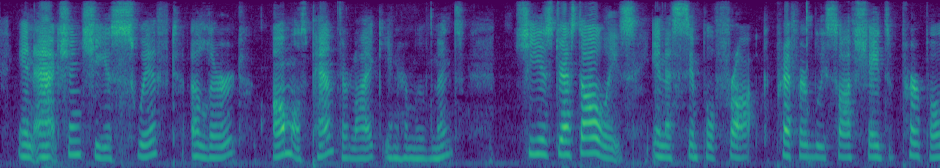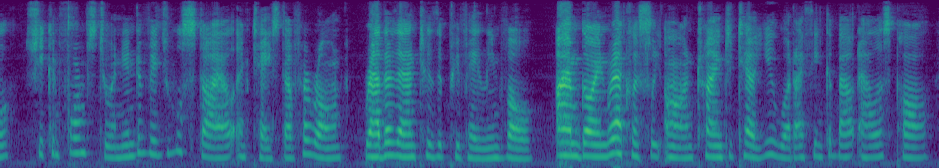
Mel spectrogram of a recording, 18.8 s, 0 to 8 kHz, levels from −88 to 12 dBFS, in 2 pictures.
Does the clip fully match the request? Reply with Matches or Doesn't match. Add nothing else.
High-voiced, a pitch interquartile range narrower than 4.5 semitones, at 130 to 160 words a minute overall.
Doesn't match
